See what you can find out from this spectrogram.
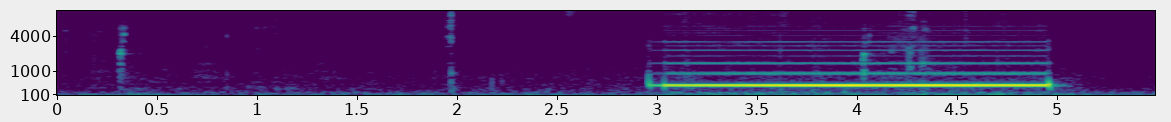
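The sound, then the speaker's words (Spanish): A telephone tone sounds as a call is placed: a single steady, moderately loud tone lasts about two seconds over a low hum and faint ticks. “A ver, ¿a quién le vas a marcar, querido? Vamos a llamar a Palazuelo.”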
